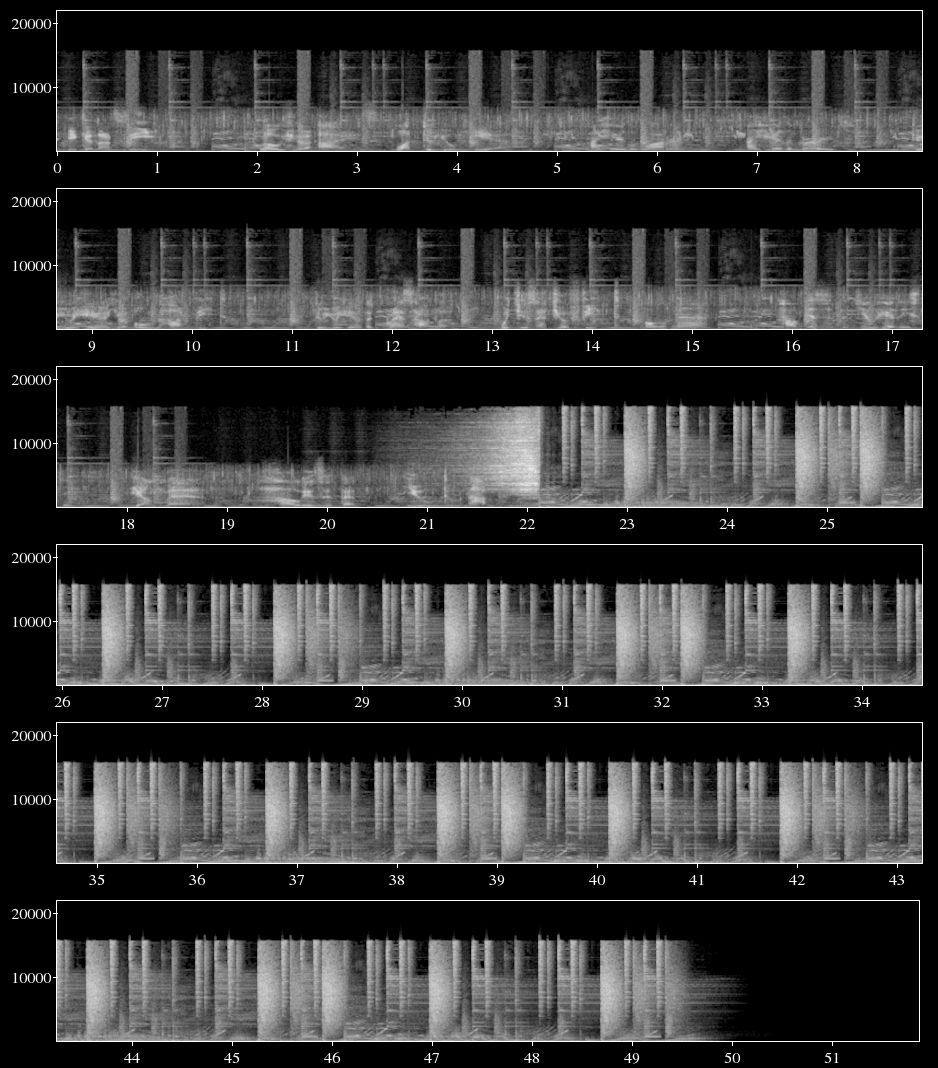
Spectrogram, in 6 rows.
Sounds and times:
Dubstep: 0:21.2 - 0:49.6.

